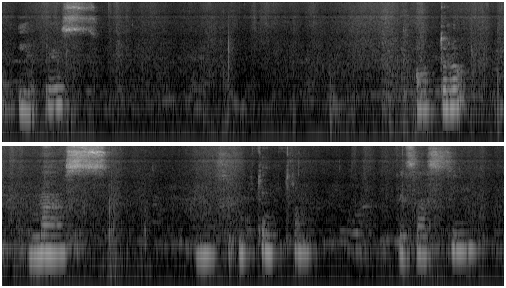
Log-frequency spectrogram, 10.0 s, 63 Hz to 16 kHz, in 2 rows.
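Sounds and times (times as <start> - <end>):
cloth trousers rustling: 0.0 - 10.0.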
